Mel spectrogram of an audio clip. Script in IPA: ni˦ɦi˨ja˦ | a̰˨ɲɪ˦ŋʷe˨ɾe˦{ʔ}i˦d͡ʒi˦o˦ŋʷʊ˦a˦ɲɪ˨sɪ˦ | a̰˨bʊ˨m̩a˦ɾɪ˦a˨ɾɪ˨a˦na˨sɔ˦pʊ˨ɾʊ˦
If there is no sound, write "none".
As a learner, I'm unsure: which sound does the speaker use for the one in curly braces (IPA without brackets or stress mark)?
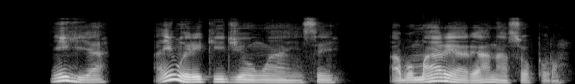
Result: k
